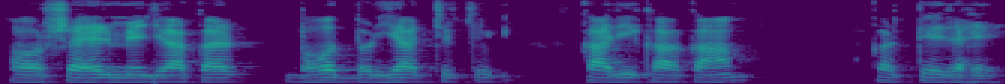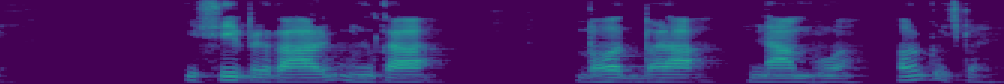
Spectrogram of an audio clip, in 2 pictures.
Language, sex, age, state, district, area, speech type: Hindi, male, 60+, Uttar Pradesh, Hardoi, rural, spontaneous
